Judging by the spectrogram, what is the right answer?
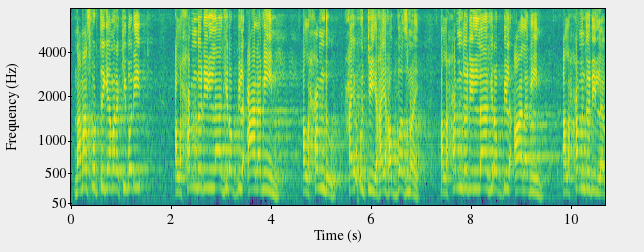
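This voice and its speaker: Male preacher, very high voice, quizzes the crowd, sung recitations, booming echo over a PA. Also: fairly bright tone, slight background noise. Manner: sing-song Quranic recitation. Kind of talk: sermon at a religious gathering. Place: large outdoor gathering. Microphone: microphone over speakers. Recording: echoey hall reverb, faint ambience.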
